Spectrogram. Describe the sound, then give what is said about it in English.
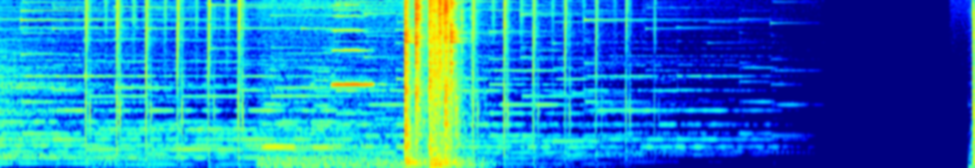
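A side door opens with a low rumbling slide and shuts with a heavy thud, surrounded by scattered sharp clicks and faint ringing tones that fade into silence. No one speaks. “I'll have to sneak out the side door.”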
